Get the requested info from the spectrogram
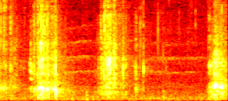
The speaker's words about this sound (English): They're so crunchy. Have you crunched out? Yeah. No, I've still got a bit left, mate. I'm keeping my last bit. I'm still munching through the pork. I'm glad I picked pork.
